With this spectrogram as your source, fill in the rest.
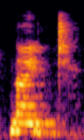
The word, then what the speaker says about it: night: Combination of जी एच is usually silent after a vowel sound. किसी भी vowel letter के बाद अगर जी एच लिखा जाता है तो उसमें इनका जो कॉम्बिनेशन है वो साइलेंट होगा, जी और एच दोनों साइलेंट होंगे।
